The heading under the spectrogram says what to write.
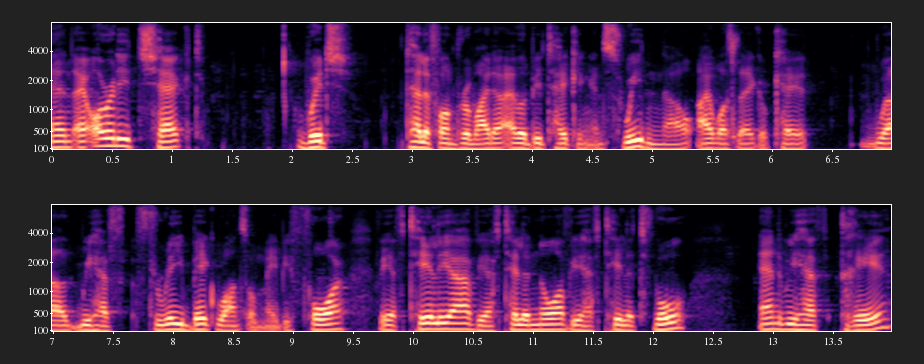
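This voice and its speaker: Against a quiet background, a man with a dark, mellow tone speaks at a moderate pace with ordinary pitch variation. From Germany. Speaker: vlogger. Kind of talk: casual video diary. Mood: relaxed, upbeat.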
